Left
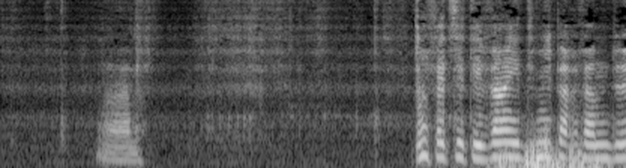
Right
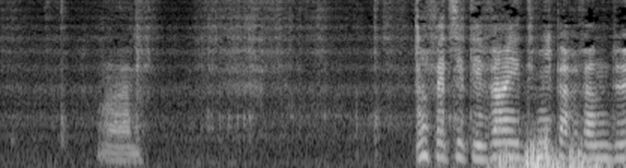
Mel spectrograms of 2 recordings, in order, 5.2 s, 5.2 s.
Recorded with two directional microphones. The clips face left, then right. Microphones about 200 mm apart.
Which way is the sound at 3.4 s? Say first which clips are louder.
Left 6 dB; 50° left (ahead or behind).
